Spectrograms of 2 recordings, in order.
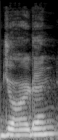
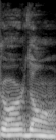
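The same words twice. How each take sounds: First: The name is pronounced the American English way. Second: The name is pronounced the French way. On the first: The speaker calls it wrong. "It's not an American name" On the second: The speaker calls it right. "it was a French mathematician. Hence the pronunciation is weird"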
